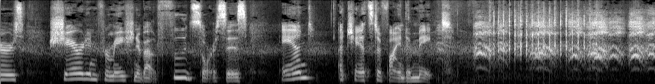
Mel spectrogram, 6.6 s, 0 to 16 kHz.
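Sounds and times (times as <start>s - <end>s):
speech: 0.0s - 5.0s
many crows cawing at a roost: 4.2s - 6.5s.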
